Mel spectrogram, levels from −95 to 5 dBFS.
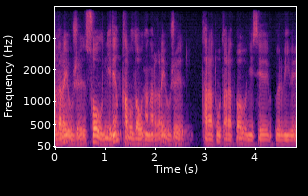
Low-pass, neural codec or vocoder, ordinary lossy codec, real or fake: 7.2 kHz; vocoder, 24 kHz, 100 mel bands, Vocos; none; fake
